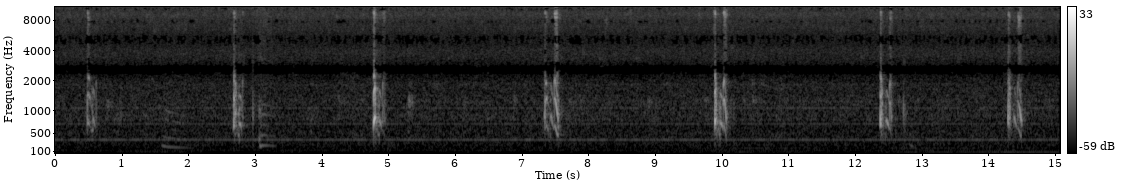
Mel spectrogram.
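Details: One-week-old baby with hiccups: soft, abrupt hiccup sounds recurring about every two and a half seconds, roughly 12 a minute, in a quiet room; infant hiccups.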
